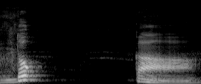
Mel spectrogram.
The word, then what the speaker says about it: দোক্কা: দোক্কা উচ্চারণ কিরকম? দয়কারে দ কয় হসন্ত দক্কা দোক্কা দোক্কা শব্দের অর্থ দুই অথবা ধাক্কা লাগা এটা দিয়ে বাক্য রচনা লোকটি দুপক্কা খেয়ে মাটিতে পড়ে গেল।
